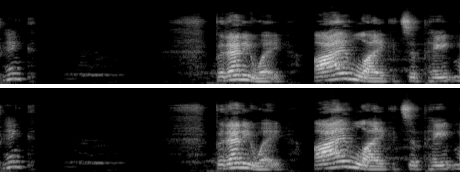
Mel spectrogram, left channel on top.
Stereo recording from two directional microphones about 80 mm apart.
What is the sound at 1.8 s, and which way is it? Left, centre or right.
Speech, right.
